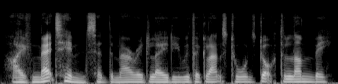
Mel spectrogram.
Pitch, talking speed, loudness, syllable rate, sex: 115 Hz, 230 wpm, -21 LUFS, 6.0 syllables/s, male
